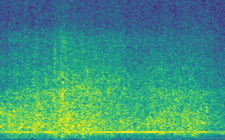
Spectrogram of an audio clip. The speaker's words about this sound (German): höre ich das Rauschen des Meeres,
